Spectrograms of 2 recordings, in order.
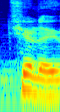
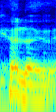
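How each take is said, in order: First: The word begins with a 'ch' sound. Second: The word begins with an 'h' sound. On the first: The speaker calls it wrong. "C H at the start is often a silent C" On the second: The speaker calls it right. "is actually Hulu"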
